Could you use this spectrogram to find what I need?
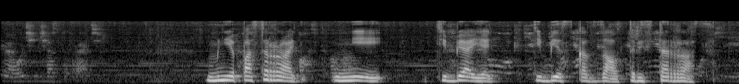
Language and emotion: Russian, angry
